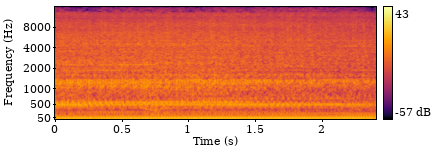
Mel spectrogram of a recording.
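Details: Mazda Miata idling after restart on a charged, previously dead battery, following battery light and coolant boiling/overheating; smooth even idle, steady low hum, no knocks, ticks or belt squeal, sounding much better.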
